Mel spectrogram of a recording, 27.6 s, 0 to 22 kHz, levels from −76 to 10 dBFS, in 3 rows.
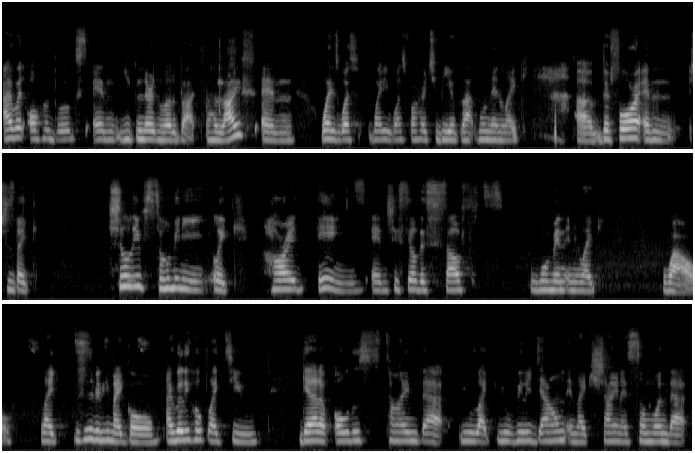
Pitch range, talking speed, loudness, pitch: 190-215 Hz, 175 wpm, -26 LUFS, 200 Hz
